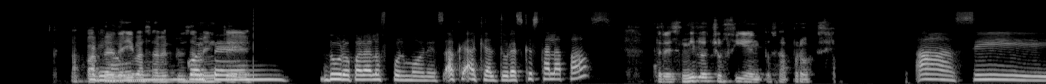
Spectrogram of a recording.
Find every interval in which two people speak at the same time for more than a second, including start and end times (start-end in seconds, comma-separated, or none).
0.9-2.5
